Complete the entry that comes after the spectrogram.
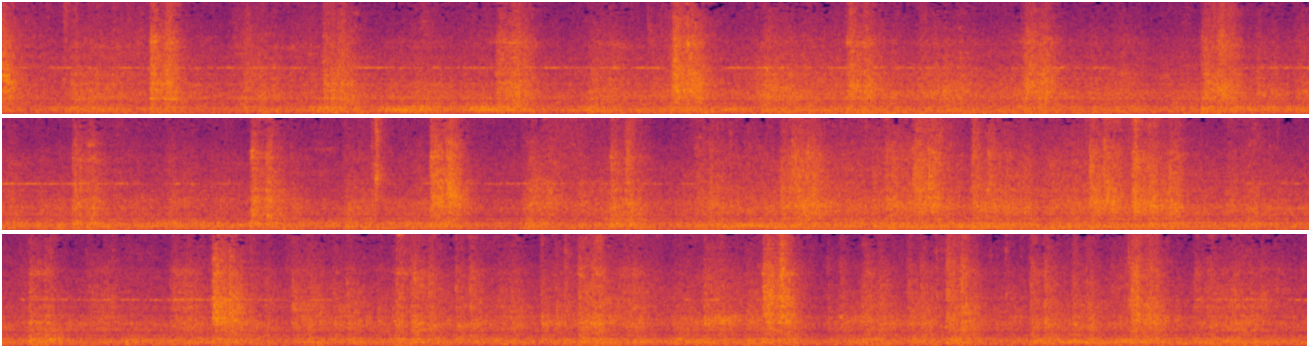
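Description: Hankyu electric train running at speed, heard from inside the front car: a steady rumble of wheels on rails with frequent sharp clicks as the wheels pass over rail joints.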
